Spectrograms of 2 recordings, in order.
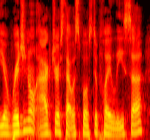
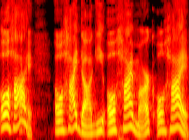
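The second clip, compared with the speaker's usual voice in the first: odd, very slow, drawn-out hellos with raised pitch; 6 semitones higher, 4 dB louder than usual. Quoting how Tommy starts every conversation: Tommy Wiseau impression. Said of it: "Tommy starts every conversation with".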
